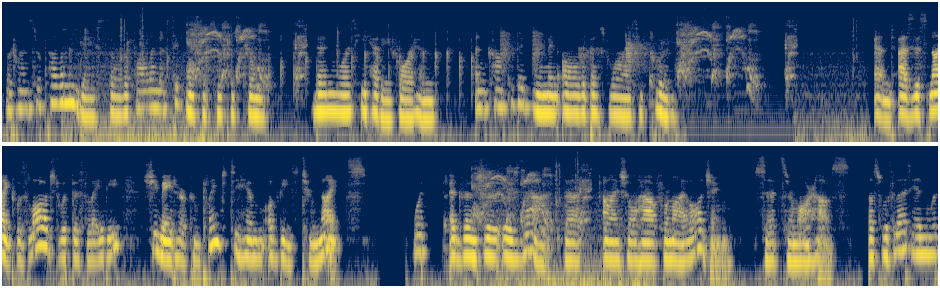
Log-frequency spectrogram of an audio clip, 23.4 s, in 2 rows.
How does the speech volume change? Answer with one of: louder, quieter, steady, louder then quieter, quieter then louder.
steady.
